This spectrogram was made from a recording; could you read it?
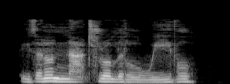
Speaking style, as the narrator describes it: growled Tam Lin

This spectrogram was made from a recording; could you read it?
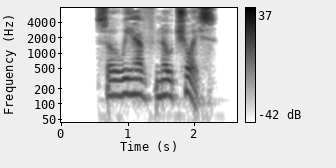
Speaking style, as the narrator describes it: she said miserably

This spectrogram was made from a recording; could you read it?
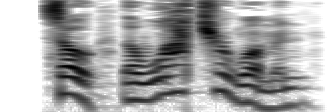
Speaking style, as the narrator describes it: Penny said eagerly

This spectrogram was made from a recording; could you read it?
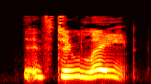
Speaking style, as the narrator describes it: Peggy moaned

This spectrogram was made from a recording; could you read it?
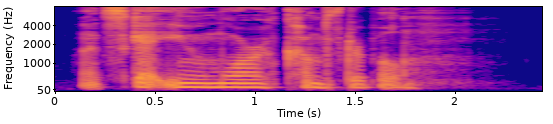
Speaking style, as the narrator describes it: he says tenderly

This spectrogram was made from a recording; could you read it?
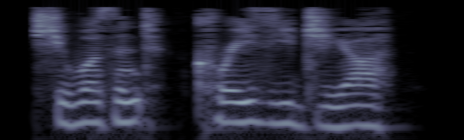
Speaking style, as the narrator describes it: he said coldly

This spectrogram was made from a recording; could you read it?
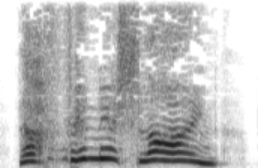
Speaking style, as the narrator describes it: Rosa cries

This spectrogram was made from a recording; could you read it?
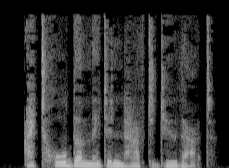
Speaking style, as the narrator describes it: Alec murmured back

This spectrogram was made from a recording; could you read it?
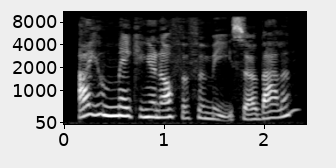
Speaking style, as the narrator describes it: He chuckled

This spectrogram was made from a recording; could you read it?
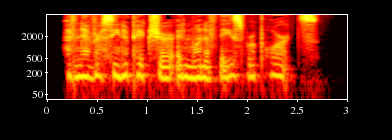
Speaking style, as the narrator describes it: he whispered

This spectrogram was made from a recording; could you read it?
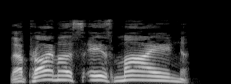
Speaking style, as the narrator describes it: I roar to my army and to theirs

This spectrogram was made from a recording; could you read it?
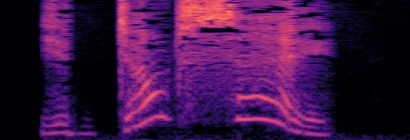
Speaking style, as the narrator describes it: Her voice showed her exasperation

